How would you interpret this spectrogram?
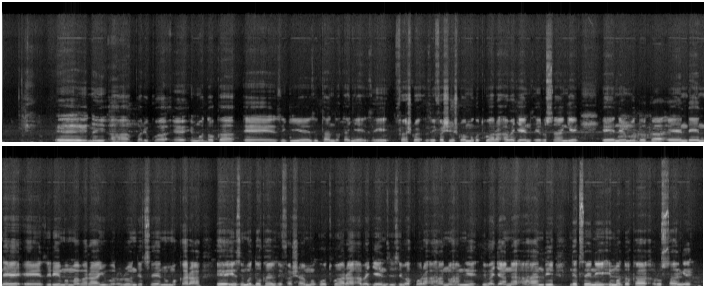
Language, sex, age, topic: Kinyarwanda, male, 18-24, government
